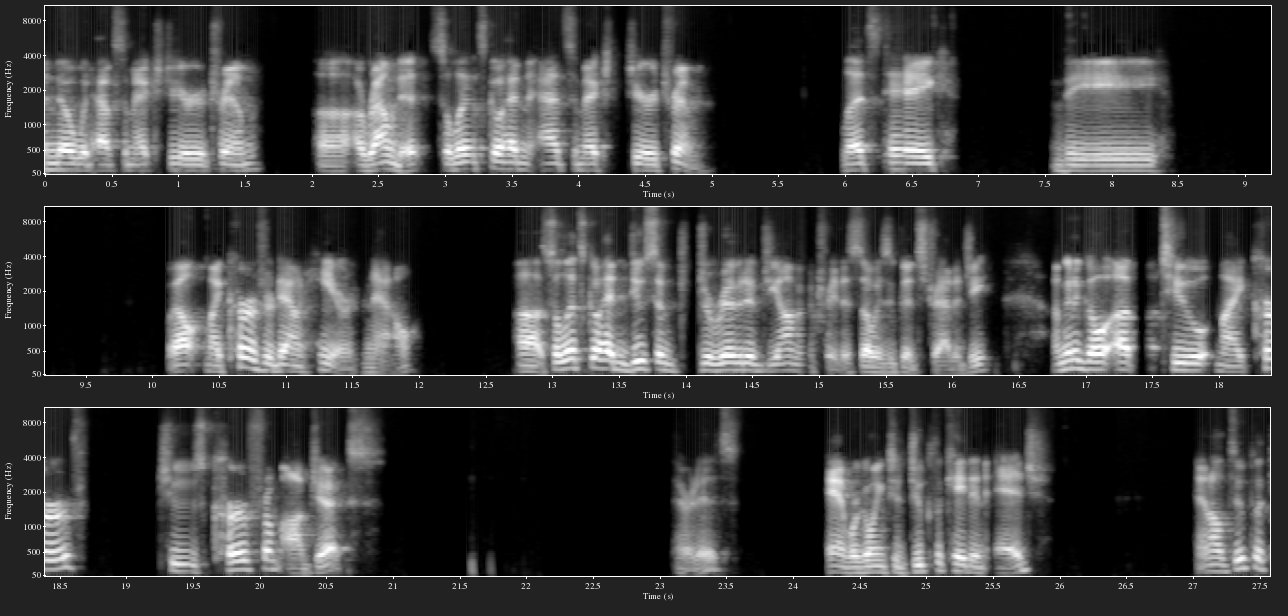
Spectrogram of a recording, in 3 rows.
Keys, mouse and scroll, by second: 4.6-5.7 scroll, 5.7-6.2 scroll, 7.2 click, 8.2 click, 9.7 scroll, 10.4-10.8 scroll, 10.8 click, 12.7 click, 12.8 F15, 14.3-14.8 scroll, 15.8 right click, 16.3-16.8 scroll, 18.6 middle click, 18.6 click, 21.7 click, 26.2 click.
